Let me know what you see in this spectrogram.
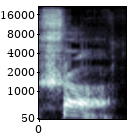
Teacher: મૂર્ધન્ય એટલે ટોચ, અંદરની જે ટોચ છે ને, આખી જીભ આમ વળીને ઉપર અડશે. શ, જેમ ટ ઊંચે જશે ને એ જ રીતે ફાડ્યો શ એ શ આમ બોલાશે.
